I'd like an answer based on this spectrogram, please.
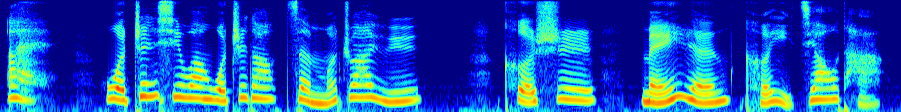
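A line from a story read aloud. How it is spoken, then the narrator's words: Sighing. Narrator (Chinese): 小小熊总是唉声叹气道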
